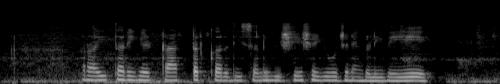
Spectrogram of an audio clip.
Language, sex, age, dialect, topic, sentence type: Kannada, female, 25-30, Mysore Kannada, agriculture, statement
